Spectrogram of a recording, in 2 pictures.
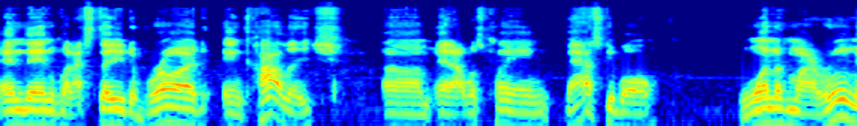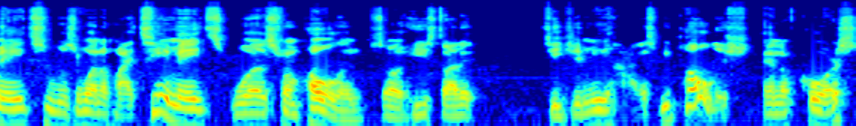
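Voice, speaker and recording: A man speaks in an animated tone at a medium pitch and a moderate pace, with ordinary pitch variation. The sound is dry and close, with no echo. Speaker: award honoree. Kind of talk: interview chat. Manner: animated storytelling.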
